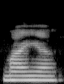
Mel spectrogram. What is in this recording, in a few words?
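"manya", Nigerian Pidgin, female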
